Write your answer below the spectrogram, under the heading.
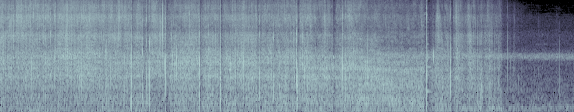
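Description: Self-igniting chemical fire from a powder-and-liquid mix in a cup, burning with a steady rush and many sharp crackles and pops, dying down near the end.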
